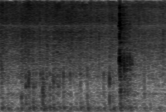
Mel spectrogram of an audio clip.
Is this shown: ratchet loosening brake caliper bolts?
no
